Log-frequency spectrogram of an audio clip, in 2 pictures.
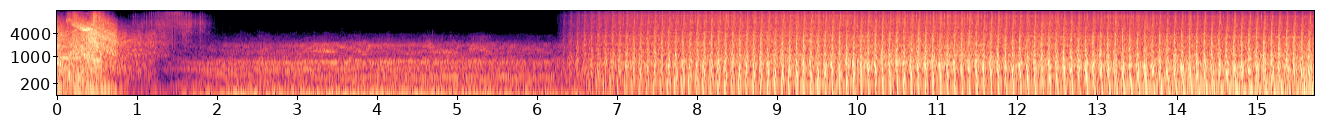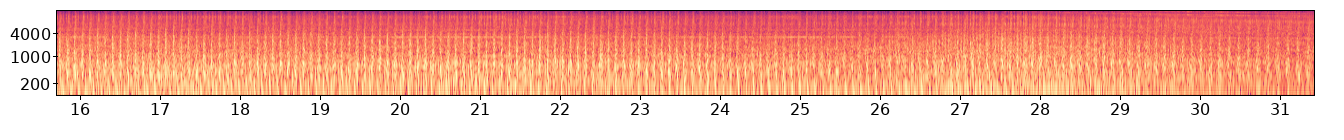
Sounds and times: Helicopter: 0:06.2 - 0:31.4.

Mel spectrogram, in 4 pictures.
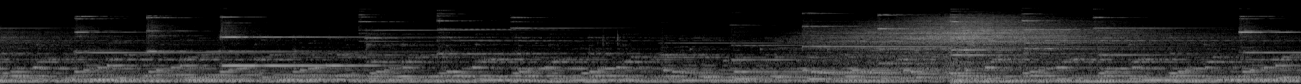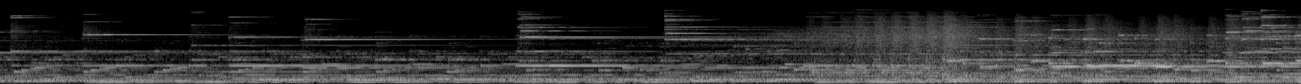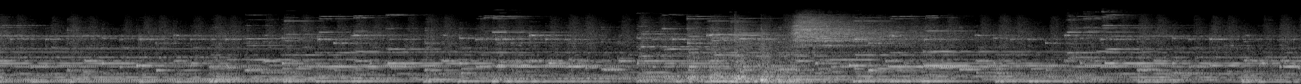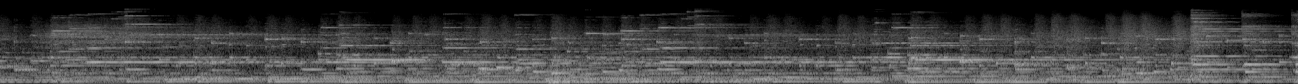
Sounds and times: Glockenspiel: 0:00.0 - 0:52.0
Marimba, xylophone: 0:00.0 - 0:52.0.

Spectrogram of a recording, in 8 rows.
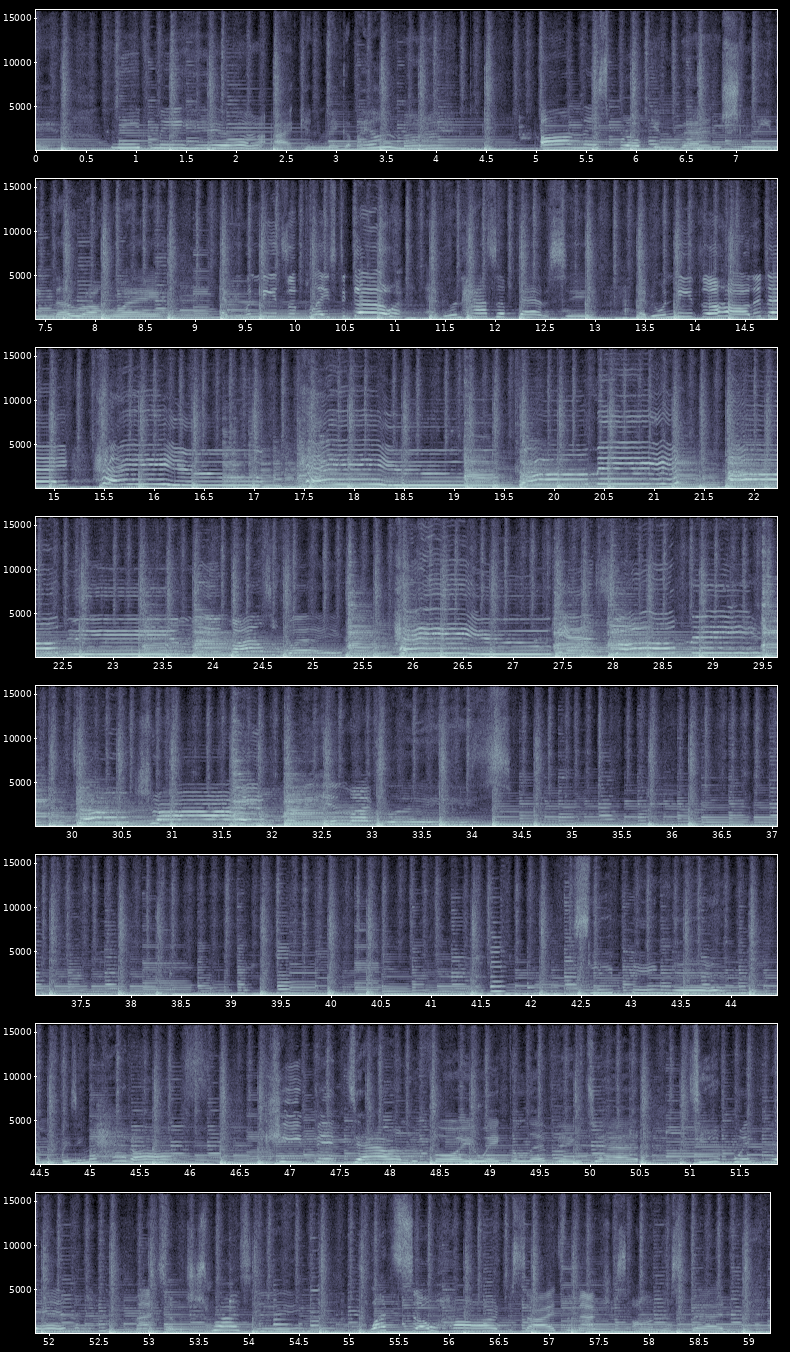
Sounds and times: Pop music: 0:00.0 - 0:38.0, 0:41.3 - 0:59.2
Rhythm and blues: 0:00.0 - 0:59.2.

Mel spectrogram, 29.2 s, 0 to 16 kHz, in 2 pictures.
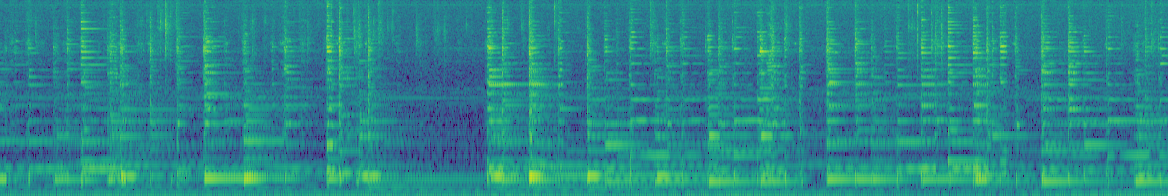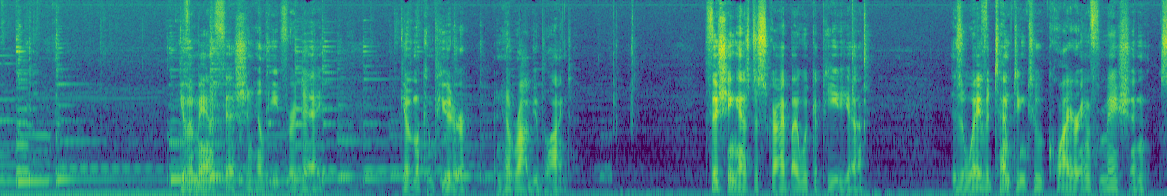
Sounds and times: Ukulele: 0:00.0 - 0:22.6.

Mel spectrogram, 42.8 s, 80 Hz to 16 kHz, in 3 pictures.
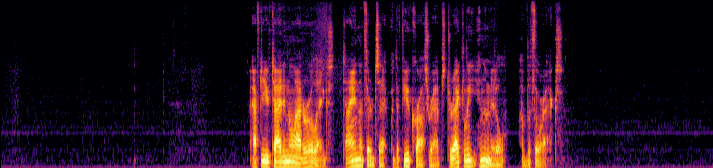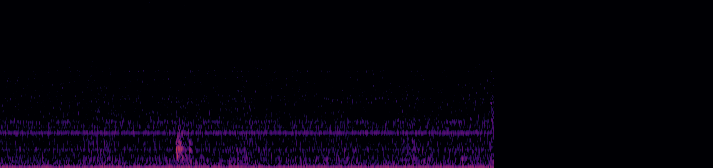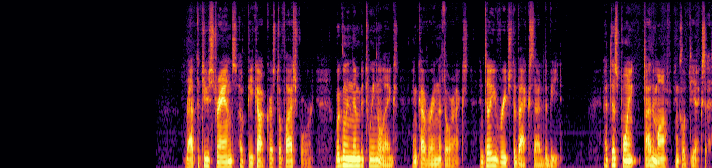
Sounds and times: Speech: 0:05.0 - 0:11.4, 0:32.2 - 0:39.8, 0:40.5 - 0:42.7.

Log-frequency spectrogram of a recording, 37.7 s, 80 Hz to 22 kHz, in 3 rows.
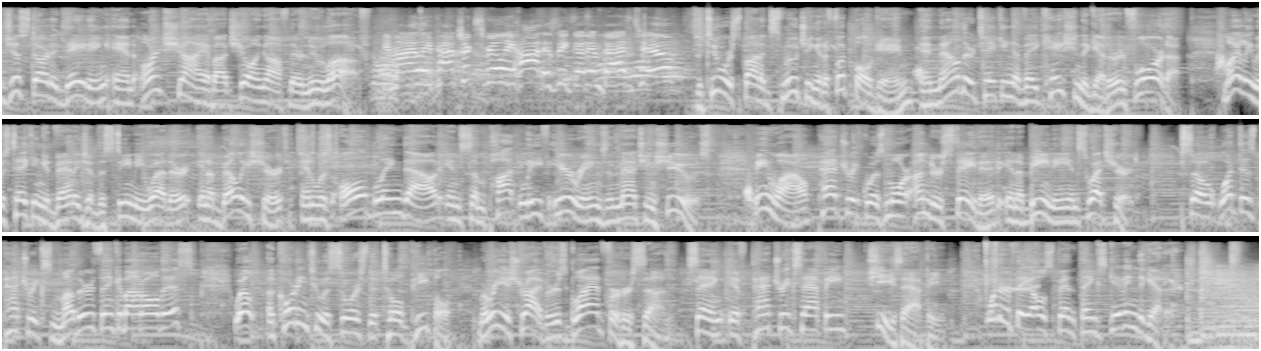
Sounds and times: Speech: 0:00.0 - 0:37.0
Music: 0:00.0 - 0:37.7.

